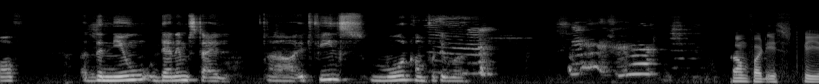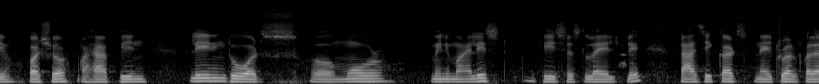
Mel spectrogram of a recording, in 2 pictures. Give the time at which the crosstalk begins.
none

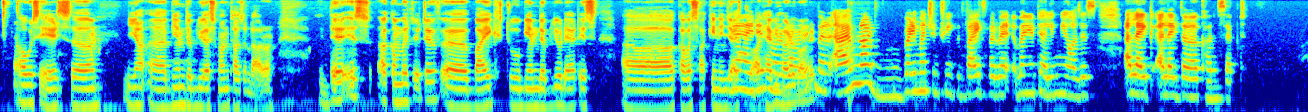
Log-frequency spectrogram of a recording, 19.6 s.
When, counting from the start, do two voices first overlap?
10.9 s

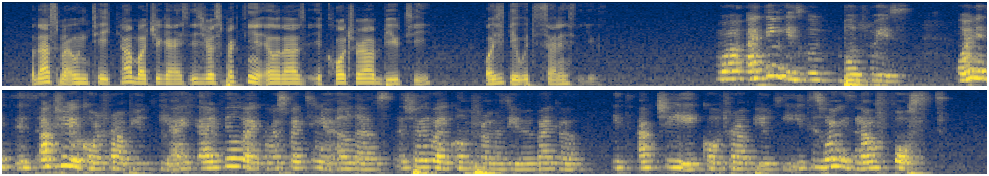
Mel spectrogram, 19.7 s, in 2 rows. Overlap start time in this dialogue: none

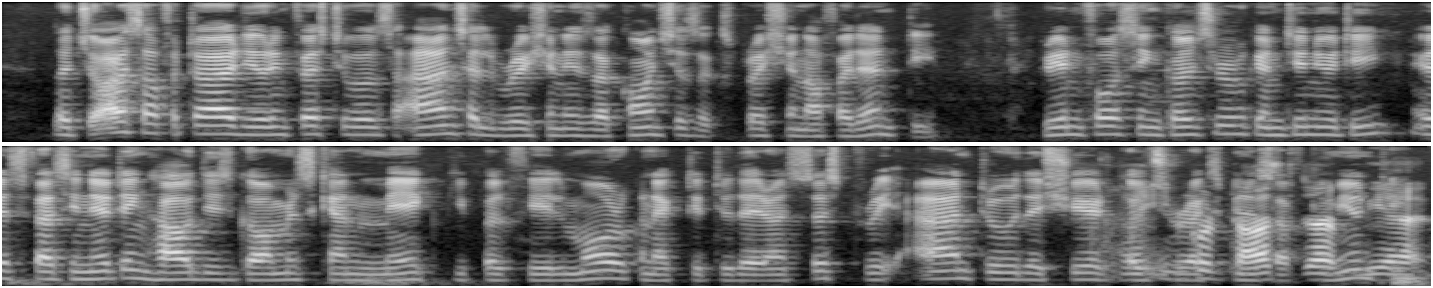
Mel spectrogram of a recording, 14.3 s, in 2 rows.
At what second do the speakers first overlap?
12.6 s

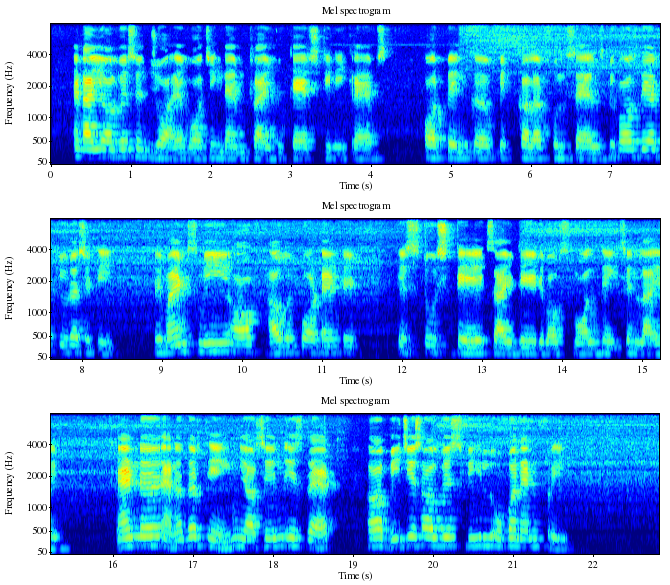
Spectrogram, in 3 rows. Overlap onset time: none

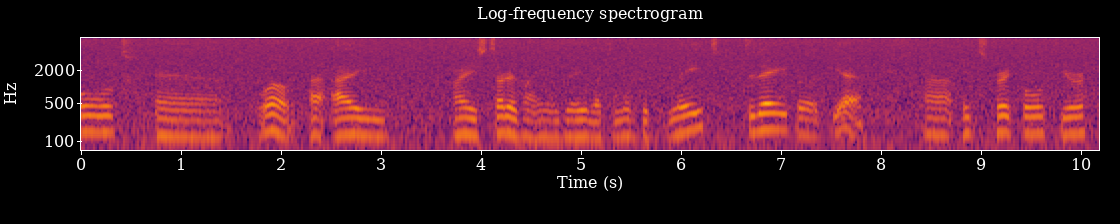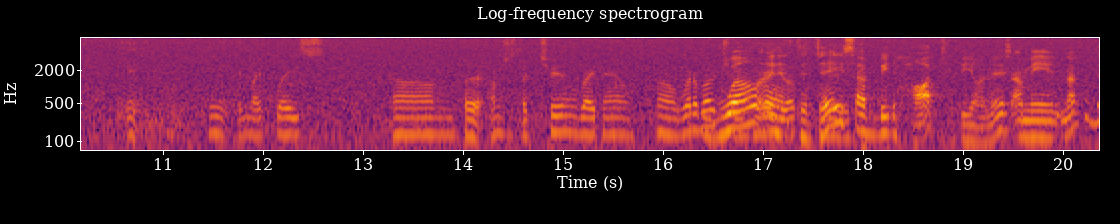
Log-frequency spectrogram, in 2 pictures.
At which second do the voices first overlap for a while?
16.4 s

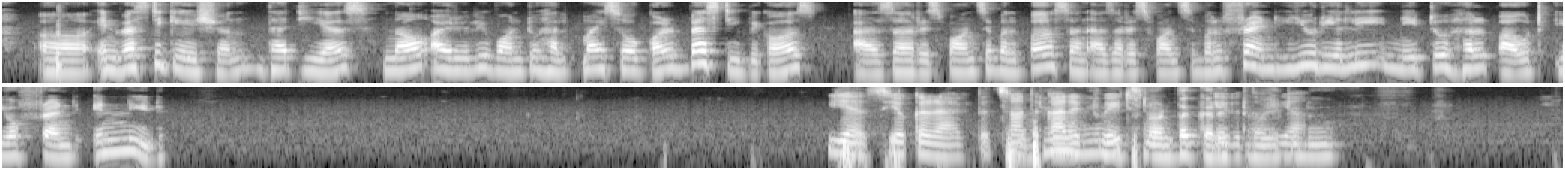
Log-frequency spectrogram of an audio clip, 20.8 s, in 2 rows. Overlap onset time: 17.1 s

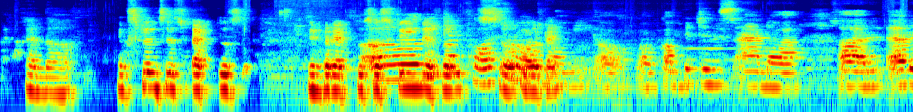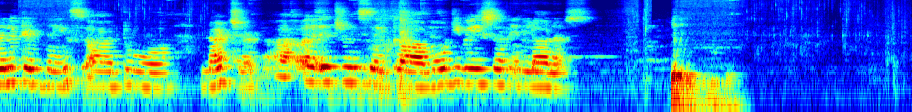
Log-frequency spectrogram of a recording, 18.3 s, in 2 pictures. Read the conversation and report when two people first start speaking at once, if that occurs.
3.6 s

